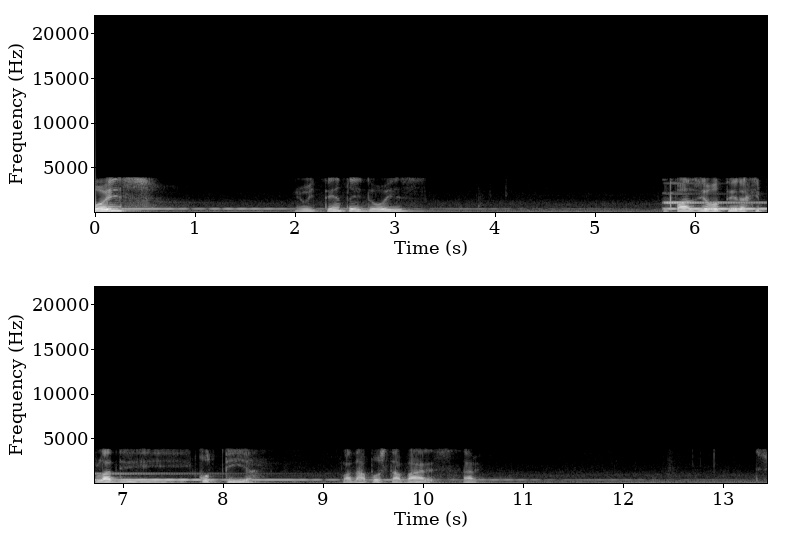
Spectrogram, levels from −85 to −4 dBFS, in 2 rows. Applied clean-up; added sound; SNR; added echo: none; Chink, clink; 8 dB; none.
